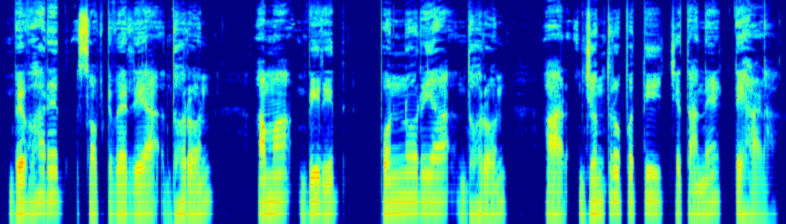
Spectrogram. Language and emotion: Santali, neutral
